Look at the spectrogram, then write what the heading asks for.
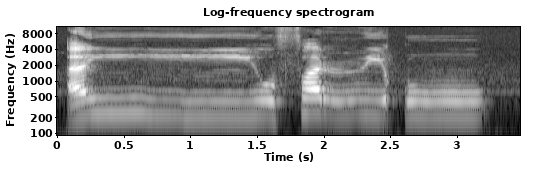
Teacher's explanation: نون ساکن کے بعد یا ہے، ادغام مع الغنہ ہوگا، اور را مشدد پہ زیر ہے، اسے باریک پڑھیں گے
